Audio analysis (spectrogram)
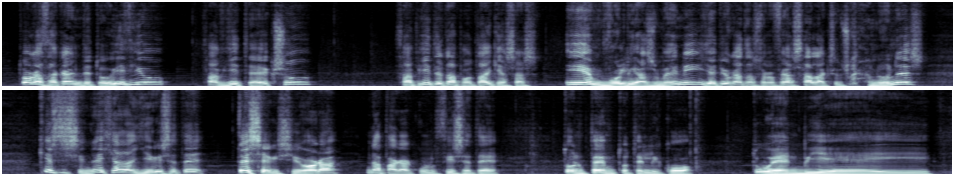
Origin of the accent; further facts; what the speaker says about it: Greece; εμείς είμαστε Έλληνες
